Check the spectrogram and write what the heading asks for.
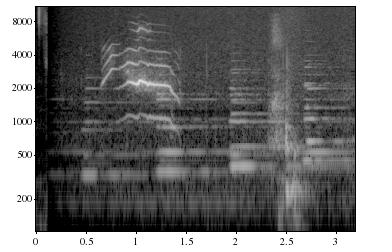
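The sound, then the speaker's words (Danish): A cat meows twice, a long rising-and-falling cry followed by a second, rougher meow, with no talking around it. “Hvor var katten?”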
